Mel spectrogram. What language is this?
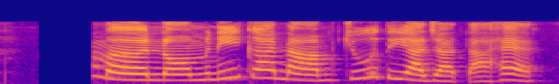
Maithili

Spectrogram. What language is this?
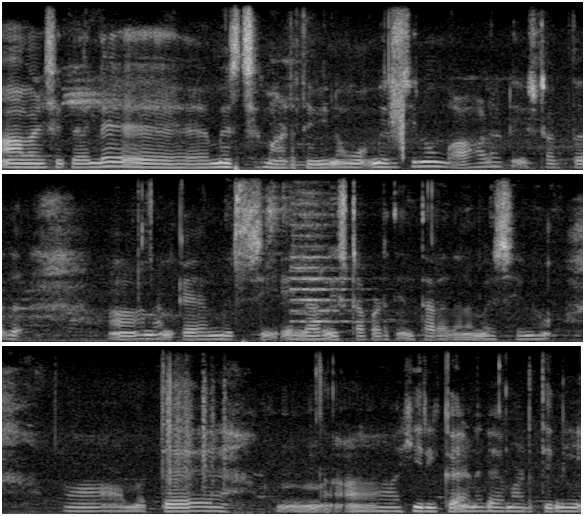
Kannada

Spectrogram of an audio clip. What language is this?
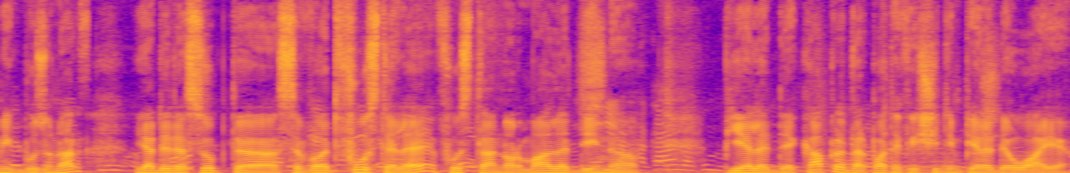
Romanian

